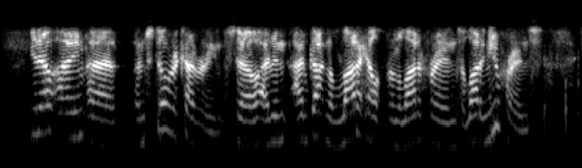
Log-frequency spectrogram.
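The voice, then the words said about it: Noticeably affected, unwell voice. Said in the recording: “you can obviously tell my voice is still affected”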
